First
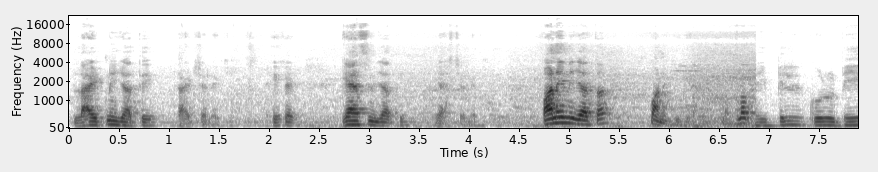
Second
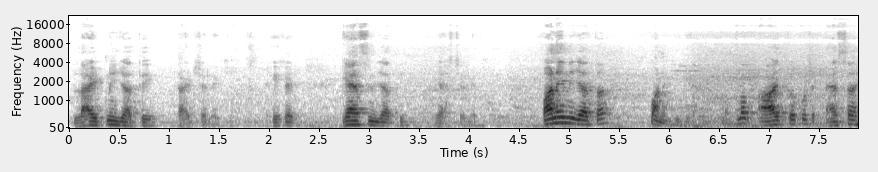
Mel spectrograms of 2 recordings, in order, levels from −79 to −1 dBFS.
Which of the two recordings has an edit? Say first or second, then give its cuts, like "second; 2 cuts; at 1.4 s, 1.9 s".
first; 1 cut; at 6.9 s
